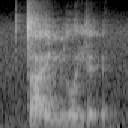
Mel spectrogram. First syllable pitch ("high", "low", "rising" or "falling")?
low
